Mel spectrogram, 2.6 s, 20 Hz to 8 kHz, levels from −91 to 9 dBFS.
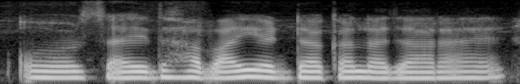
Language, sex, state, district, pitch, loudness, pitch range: Hindi, female, Madhya Pradesh, Bhopal, 175 Hz, -14 LUFS, 170-180 Hz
